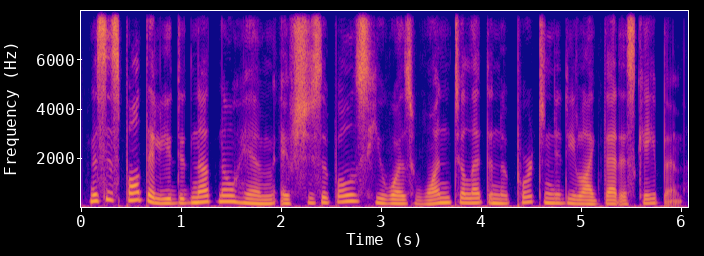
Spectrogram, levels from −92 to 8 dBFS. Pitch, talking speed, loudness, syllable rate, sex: 190 Hz, 195 wpm, -20 LUFS, 5.4 syllables/s, female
